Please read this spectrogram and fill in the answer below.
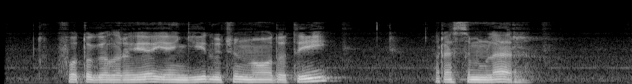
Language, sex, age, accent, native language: Uzbek, male, 25-34, Xorazm, Uzbek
